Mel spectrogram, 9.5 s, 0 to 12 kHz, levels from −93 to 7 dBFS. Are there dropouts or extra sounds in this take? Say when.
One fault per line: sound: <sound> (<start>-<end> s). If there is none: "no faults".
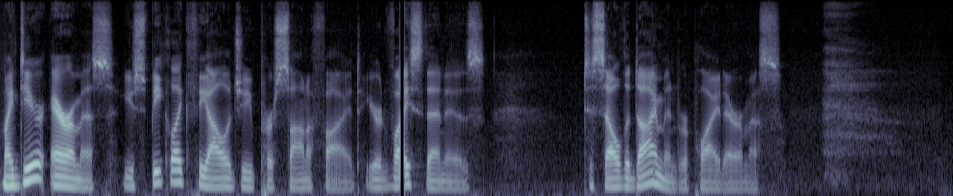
sound: dropout (4.0-4.0 s)
sound: sigh (8.2-9.3 s)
